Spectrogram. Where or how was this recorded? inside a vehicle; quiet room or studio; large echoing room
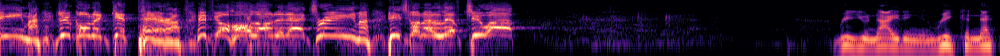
large echoing room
